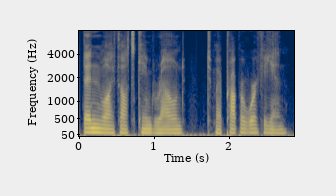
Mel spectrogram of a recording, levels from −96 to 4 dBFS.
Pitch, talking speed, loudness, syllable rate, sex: 105 Hz, 210 wpm, -20 LUFS, 5.0 syllables/s, male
